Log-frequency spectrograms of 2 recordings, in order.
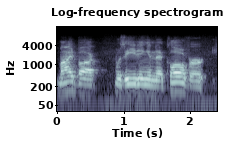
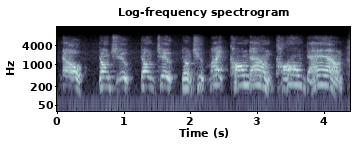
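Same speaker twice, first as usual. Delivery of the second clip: higher, pleading, half-mocking his own panic; panicky self-talk; 9 semitones higher, slower than usual. Hunter at full draw telling himself to calm down, panicky and high. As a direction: beg yourself not to shoot, voice pitched up. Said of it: "and I'm like".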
